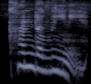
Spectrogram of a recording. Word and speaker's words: Kundalini: Kundalini.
